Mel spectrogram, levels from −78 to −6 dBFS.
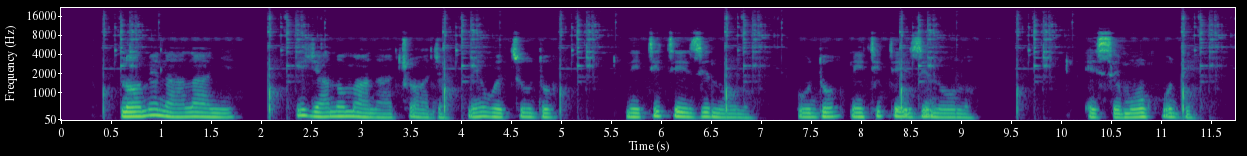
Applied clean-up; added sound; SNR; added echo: none; Shatter; 12 dB; none.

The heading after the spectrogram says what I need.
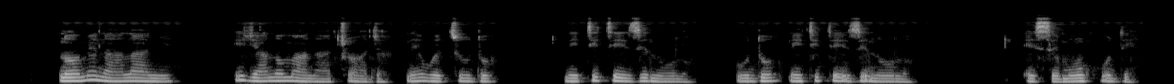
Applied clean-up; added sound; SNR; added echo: none; none; none; none.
